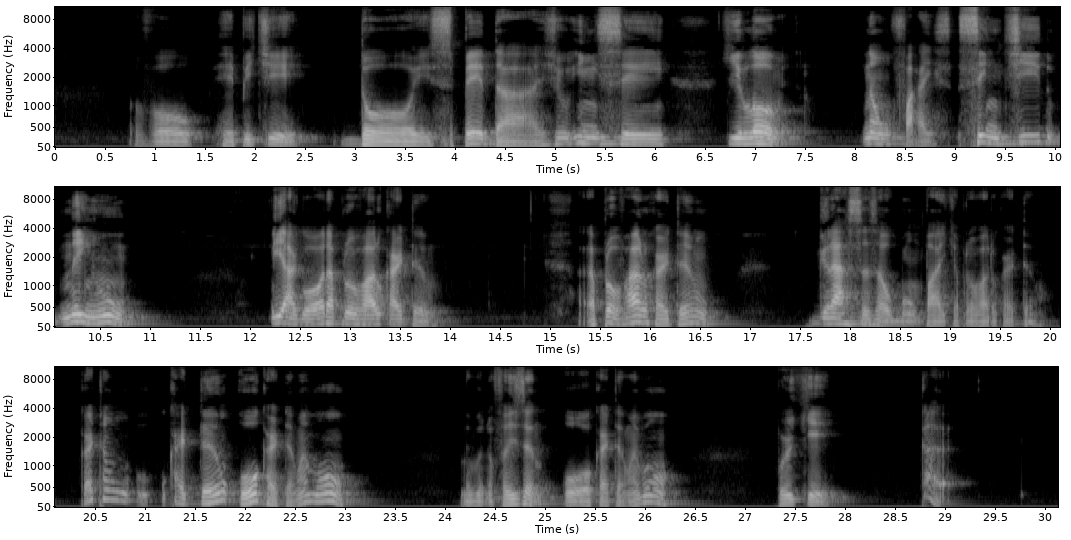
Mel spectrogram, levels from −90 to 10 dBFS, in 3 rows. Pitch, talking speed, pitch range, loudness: 110 Hz, 90 wpm, 90-130 Hz, -27 LUFS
